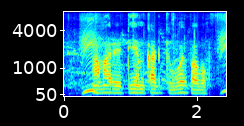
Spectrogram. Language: Bangla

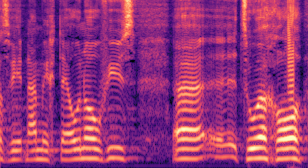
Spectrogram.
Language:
Swiss German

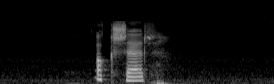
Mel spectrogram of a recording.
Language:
Norwegian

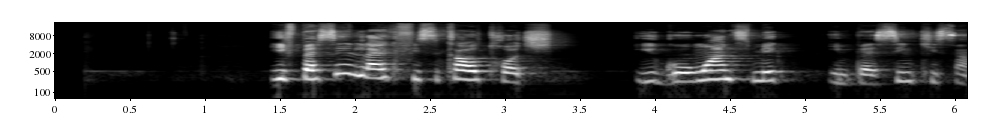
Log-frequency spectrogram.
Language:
Nigerian Pidgin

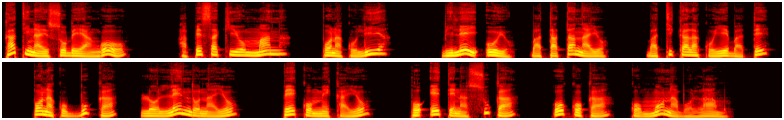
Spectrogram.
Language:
Lingala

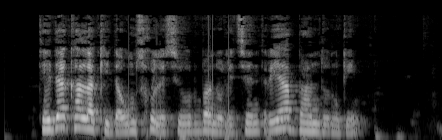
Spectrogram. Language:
Georgian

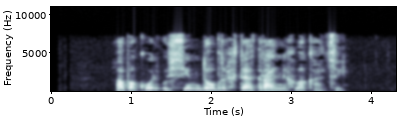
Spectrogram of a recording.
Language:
Belarusian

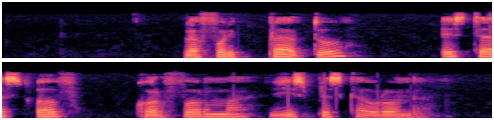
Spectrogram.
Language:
Esperanto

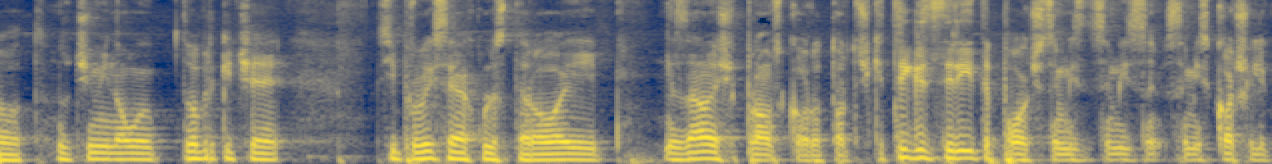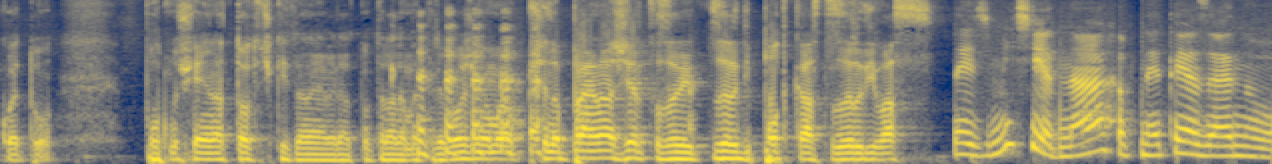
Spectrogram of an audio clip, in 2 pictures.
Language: Bulgarian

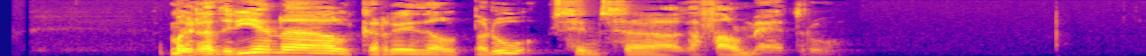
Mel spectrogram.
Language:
Catalan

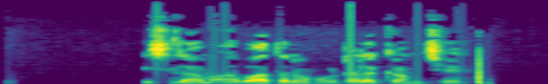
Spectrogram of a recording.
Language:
Domaaki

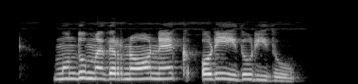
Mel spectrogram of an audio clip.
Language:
Basque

